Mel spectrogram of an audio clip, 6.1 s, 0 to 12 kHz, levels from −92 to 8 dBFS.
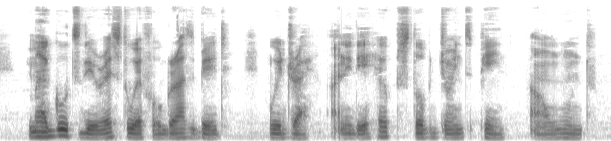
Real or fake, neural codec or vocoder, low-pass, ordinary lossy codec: real; none; 9.9 kHz; AAC, 48 kbps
